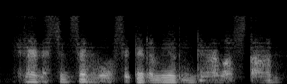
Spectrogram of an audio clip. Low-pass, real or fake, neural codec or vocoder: 9.9 kHz; fake; codec, 44.1 kHz, 0.9 kbps, DAC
